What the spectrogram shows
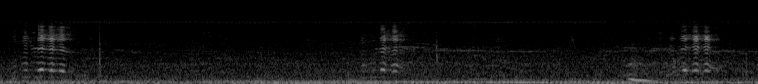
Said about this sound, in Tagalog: Ayan po ang aming mga kambing.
